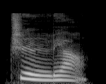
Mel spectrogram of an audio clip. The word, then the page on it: 质量: zhì liàng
